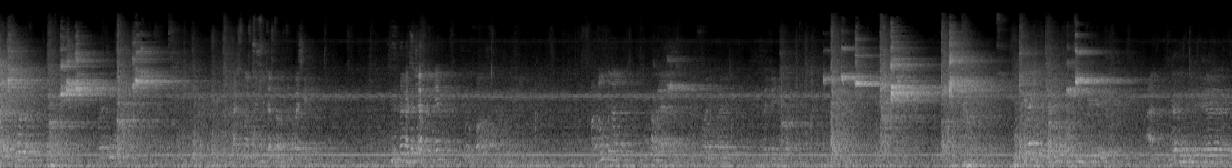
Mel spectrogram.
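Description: Men talk to each other casually in a large echoing hall.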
